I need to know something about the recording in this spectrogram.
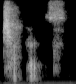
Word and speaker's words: chocolate: ton a K voilà choclot choclot ouais voilà avec l'accentuation sur la première syllabe donc c'est pour ça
